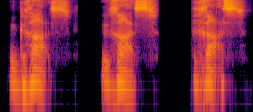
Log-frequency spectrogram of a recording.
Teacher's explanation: think of the word like the English h, but instead of the voiceless sound like in house, add to your voice by blending in a g sound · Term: glottal sound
